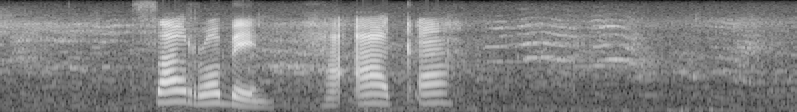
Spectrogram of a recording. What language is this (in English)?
Southern Sotho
